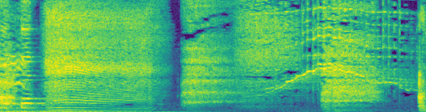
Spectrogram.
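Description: A man's long, drawn-out yell over a low thud, then a hissing, crashing comic sound effect with a rising whistle-like glide.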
